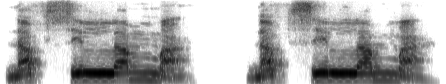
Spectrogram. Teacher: huruf sin yang tanwin ini dimasukkan ke bacaan huruf lam tanpa dengan dengung. Sehingga dia berbunyi nafsil lamma. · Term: idgham bila gunnah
